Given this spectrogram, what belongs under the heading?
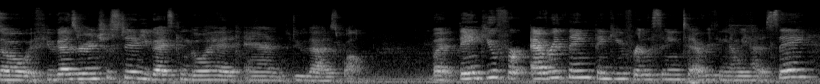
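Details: Adult woman; normal speech.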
